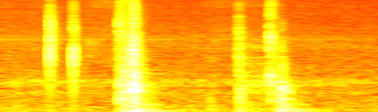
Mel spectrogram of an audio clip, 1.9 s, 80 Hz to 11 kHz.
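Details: 2012 Honda Accord front driver door lock actuator/latch assembly after replacement; two crisp lock clicks then short clean clunks as lock cycles, no buzzing or grinding, healthy quiet actuator.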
